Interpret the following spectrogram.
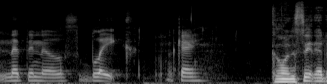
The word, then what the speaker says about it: Blaque: Going to set that off right then, because, like, you say a lot of people call you Black. Yeah, they be messing my name up. Because how it's spelled, though.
